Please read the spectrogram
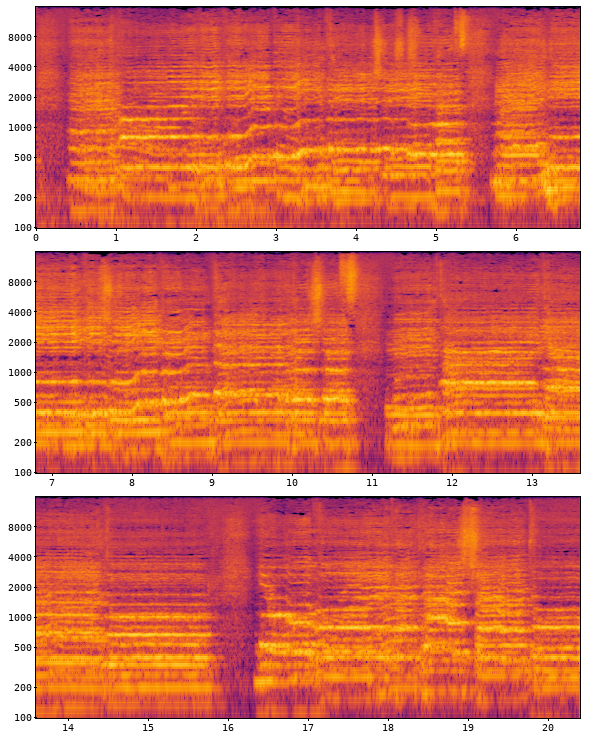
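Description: A choir singing unaccompanied, in phrases of about five seconds with brief pauses between them.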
